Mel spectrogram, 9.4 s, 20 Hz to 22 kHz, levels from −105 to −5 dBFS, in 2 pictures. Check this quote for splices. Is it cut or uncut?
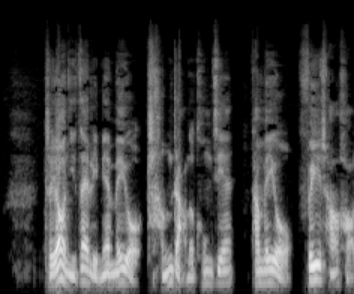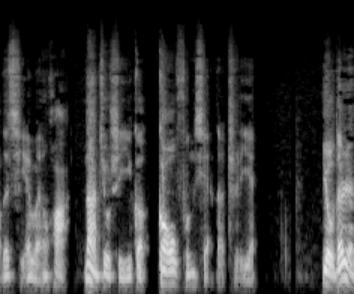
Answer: cut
